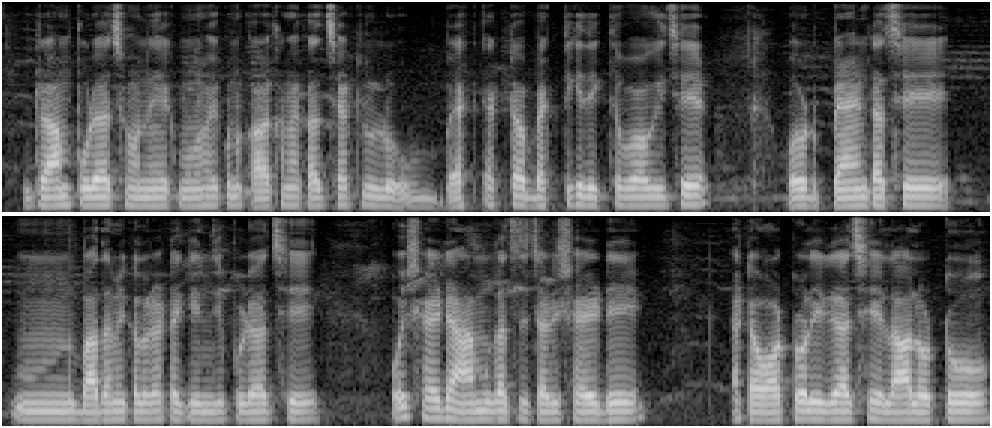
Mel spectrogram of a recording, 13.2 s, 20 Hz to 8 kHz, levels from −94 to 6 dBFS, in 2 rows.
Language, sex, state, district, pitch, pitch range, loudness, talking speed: Bengali, male, West Bengal, Jhargram, 120 Hz, 115-125 Hz, -18 LUFS, 185 wpm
